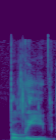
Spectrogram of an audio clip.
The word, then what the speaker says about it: believe: 아까 준님이 말씀하신 것처럼 강세는 앞으로 밀어서 목소리 톤을 조금 낮춰서 얘기하시면 좋아요. believe, believe.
